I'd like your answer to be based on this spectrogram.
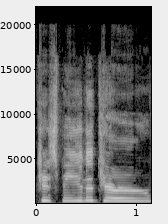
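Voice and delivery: tiny little voice, very high. Podcast guest introduced by the host, answering with a small voice. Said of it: "He's got a small voice today".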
